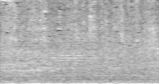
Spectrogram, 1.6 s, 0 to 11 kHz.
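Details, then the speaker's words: Nissan Sunny petrol car with cylinder 1-4 misfire codes P0301-P0304, idling after ECM repair and refit: short, steady, even low rumble with no stumbles or misfire; misfire fixed, though an oxygen sensor fault code remains. "गाड़ी हमारी first class start है। Race देते हैं जी। First class okay हो गई है। जी। गाड़ी में किसी भी प्रकार की कोई मिसिंग नहीं है अब।"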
